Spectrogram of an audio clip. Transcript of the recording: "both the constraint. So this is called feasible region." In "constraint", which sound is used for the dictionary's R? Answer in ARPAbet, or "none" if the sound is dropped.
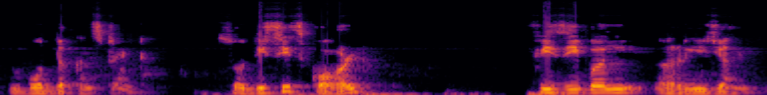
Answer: R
